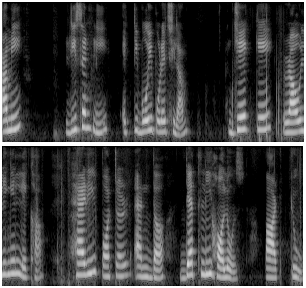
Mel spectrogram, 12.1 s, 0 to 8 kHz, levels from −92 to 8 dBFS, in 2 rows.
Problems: none marked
